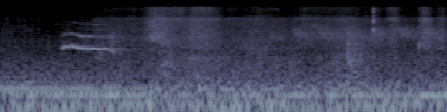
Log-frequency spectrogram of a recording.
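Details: Sleepy black kittens resting in sand and cotton pots; one thin, high, slightly falling meow near the start, then faint rustling over a steady low hum.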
